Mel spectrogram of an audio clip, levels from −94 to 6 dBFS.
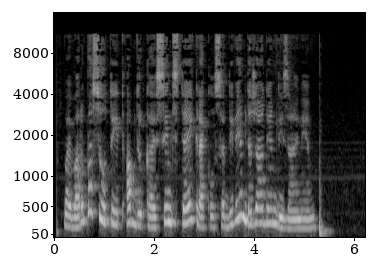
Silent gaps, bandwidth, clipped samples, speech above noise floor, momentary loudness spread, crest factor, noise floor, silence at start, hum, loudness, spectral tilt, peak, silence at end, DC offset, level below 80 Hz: none; 11.5 kHz; under 0.1%; 45 dB; 7 LU; 16 dB; -69 dBFS; 0.05 s; none; -24 LUFS; -4 dB/octave; -8 dBFS; 0.75 s; under 0.1%; -50 dBFS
